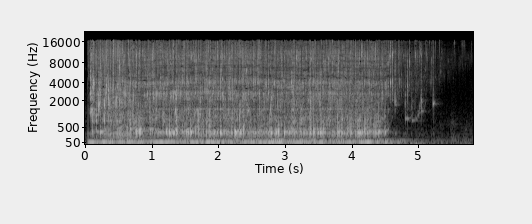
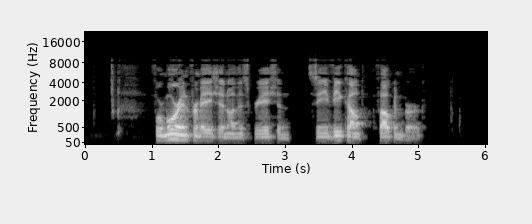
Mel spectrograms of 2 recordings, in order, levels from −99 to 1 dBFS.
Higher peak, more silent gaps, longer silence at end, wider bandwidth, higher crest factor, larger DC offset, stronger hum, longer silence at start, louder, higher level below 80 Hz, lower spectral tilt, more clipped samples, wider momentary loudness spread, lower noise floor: second, -12 dBFS vs -2 dBFS; second, none vs 3.18-3.33 s; second, 0.55 s vs 1.05 s; first, 17 kHz vs 9.2 kHz; about the same, 22 dB vs 22 dB; neither; neither; second, 0.05 s vs 0.4 s; second, -33 LUFS vs -22 LUFS; first, -44 dBFS vs -72 dBFS; second, -2.5 dB/octave vs -5 dB/octave; neither; second, 13 LU vs 19 LU; first, -63 dBFS vs -51 dBFS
